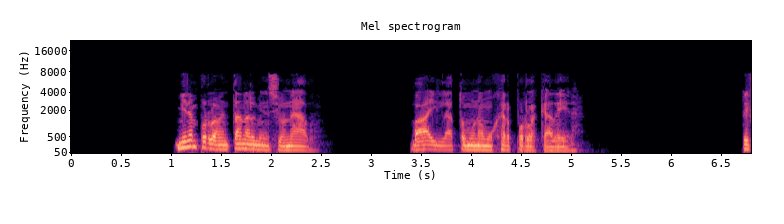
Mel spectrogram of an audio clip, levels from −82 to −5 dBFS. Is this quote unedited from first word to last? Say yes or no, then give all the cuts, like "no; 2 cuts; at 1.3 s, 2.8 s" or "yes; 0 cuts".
yes; 0 cuts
